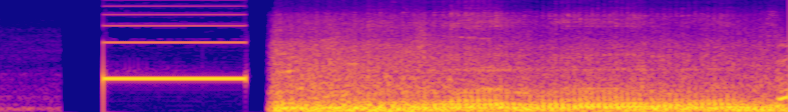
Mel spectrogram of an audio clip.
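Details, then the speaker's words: Pure-tone audiometry hearing test, right ear tested first, patient told to press the button on hearing any tone, soft or loud: a steady clear beep under a second, then loud rushing noise. "Once may marinig ka pong tunog, mahina man or malakas, pindot po kayo."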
